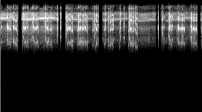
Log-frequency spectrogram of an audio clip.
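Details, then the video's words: Swiftlet roosting call: rapid clicking chirps stacked in several high bands, with a faint sustained whistle, in choppy bursts with many tiny gaps. "Suara Inap Burung Walet"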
